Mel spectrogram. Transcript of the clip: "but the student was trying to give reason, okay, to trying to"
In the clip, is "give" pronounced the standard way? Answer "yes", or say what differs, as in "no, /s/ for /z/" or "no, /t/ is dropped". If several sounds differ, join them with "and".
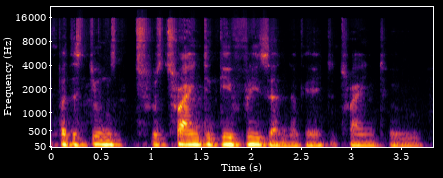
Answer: yes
